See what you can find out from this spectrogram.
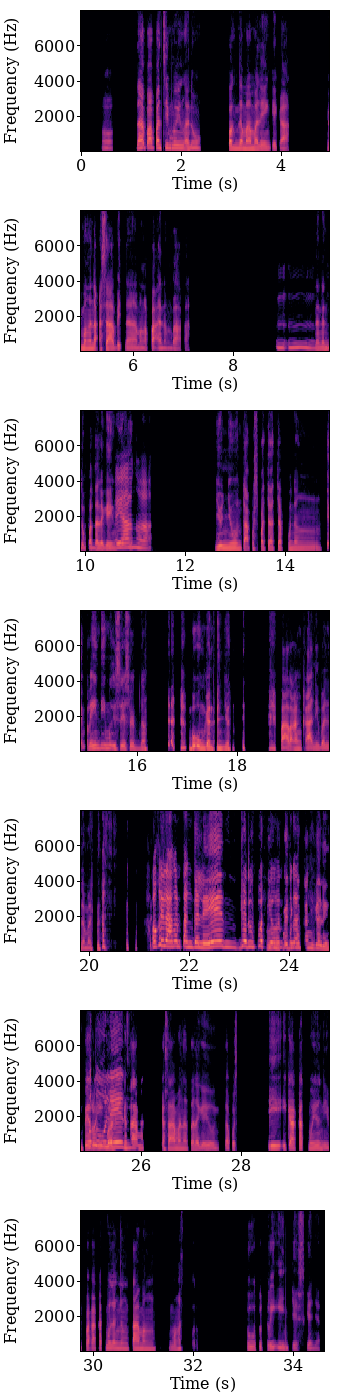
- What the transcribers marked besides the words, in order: laughing while speaking: "nang buong gano'n yun. Para kang cannibal naman no'n"; gasp; laugh; laughing while speaking: "Ganun ba yun?"
- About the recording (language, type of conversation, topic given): Filipino, podcast, May mga pagkaing natutunan mong laging lutuin para sa pamilya sa bahay ninyo?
